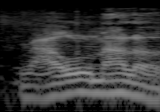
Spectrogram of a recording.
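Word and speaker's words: Raúl Malo: that's rul oh yeah m a l o rul mow that's an anagram of something okay let's um rul mow homepage I've just read that Danny Baker had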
